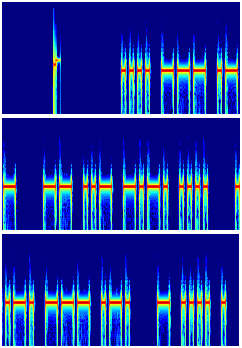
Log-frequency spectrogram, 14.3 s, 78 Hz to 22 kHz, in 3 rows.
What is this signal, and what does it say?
Morse code, heard as a keyed tone, about 15 wpm, 700 Hz. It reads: HOW MUCH FOR THE
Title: Sentences from Top 1000 Words - Review Part 5 - 15wpm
